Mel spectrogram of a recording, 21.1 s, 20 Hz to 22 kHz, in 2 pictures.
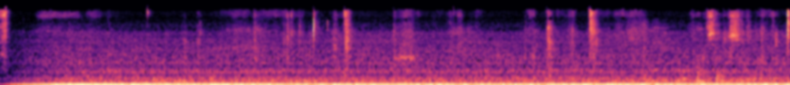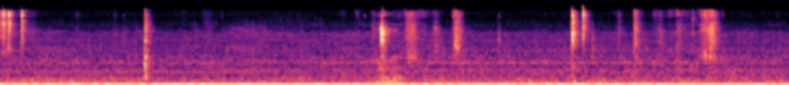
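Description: Hand ratchet snugging the cylinder fasteners on a Ski-Doo Rotax 800R two-stroke twin, creaking and clicking irregularly as the bolts are run down one after another in sequence, over a steady low hum.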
